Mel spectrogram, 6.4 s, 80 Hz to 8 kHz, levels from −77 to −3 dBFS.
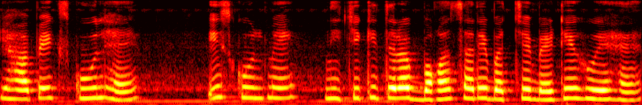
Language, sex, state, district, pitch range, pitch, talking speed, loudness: Maithili, female, Bihar, Lakhisarai, 245-280 Hz, 275 Hz, 150 wpm, -18 LUFS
